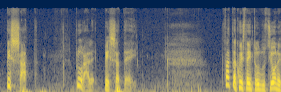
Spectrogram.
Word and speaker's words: pessat: al singolare do S naturalmente e accento tonico sulla a non pessat ma pessat plurale patei fatta questa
